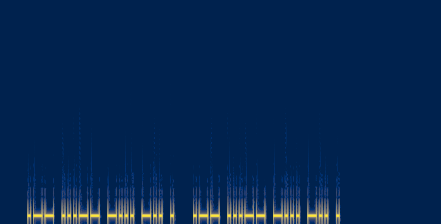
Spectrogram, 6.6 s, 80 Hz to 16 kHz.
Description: Morse code, heard as a keyed tone, about 28 wpm, 700 Hz. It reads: W3BDE W3BDE
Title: USA Call Signs Repeated 2x 28wpm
